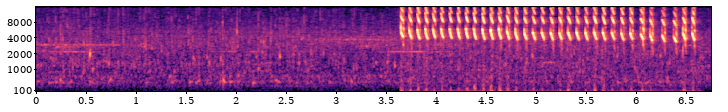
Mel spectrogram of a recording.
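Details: A cililin song meant for training other birds. Several seconds of soft ambient noise come first, then a quick string of about thirty shrill, clipped high notes delivered in a steady rhythm.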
